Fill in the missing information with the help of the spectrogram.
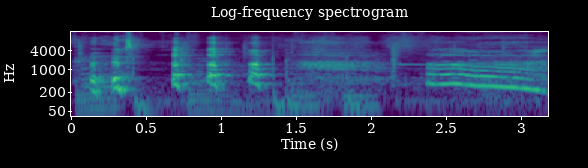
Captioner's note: laughs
